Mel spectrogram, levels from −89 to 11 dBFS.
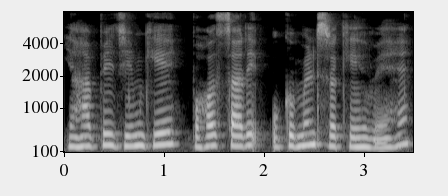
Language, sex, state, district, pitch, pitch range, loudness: Hindi, female, Jharkhand, Ranchi, 215 Hz, 205-235 Hz, -16 LUFS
